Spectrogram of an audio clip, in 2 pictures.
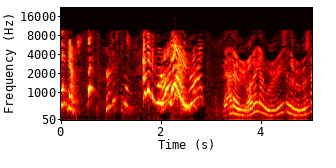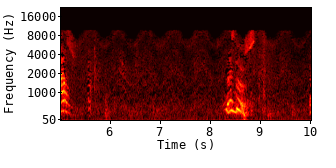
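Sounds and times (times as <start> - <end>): distorted high yelping voice: 0.0 - 2.9.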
